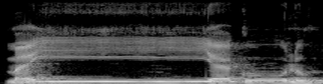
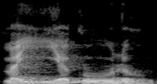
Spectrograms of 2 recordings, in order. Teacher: nun sukunnya dimasukkan ke ya disertai dengungan. May yaqulu, jangan lupa dengungannya.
